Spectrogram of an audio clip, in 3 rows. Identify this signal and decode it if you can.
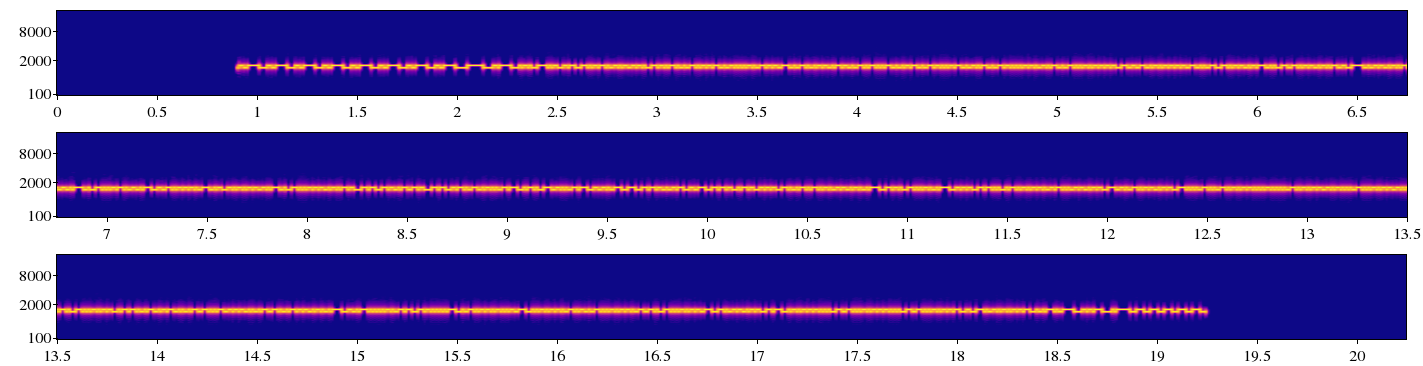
NAVTEX (SITOR-B), 100 baud, 170 Hz shift, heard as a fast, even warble, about 1500 Hz centre. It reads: GOS3 2IQH CURN 7FM2 O72H SZ2E IFZU QEAV NVFZ X50Z T6N9 RB4E 1TXD 55ZR PA8M 1K9Y 9AL5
